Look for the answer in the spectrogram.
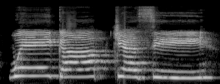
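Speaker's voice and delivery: high, loud singsong wake-up; piercingly cheerful morning holler; too loud wake-up call. A narrator's reading. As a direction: call out too loudly to rouse a sleeper. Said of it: "she said too loudly".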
